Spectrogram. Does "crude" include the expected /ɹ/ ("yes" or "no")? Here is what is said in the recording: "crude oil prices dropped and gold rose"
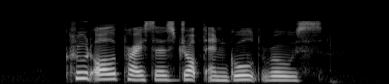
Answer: yes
